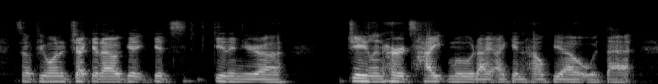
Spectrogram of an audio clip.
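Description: A man speaks at a moderate pace and a medium pitch, his intonation monotone and flat. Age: 20s. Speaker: fantasy football analyst. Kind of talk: casual chat.

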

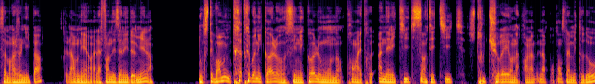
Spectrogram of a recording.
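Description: A man talks at a very fast pace with a fairly low pitch and ordinary pitch variation. His loudness stays very even, in a dry, close sound with no echo. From mixed: Iraq, England, US, France from age 10. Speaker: product leader. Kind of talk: podcast interview.

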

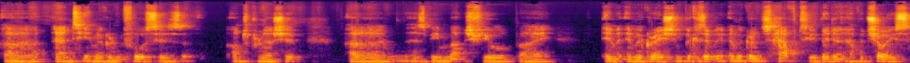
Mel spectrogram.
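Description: There is a dark, mellow tone to this man's somewhat breathy voice as he speaks at a moderate pace and medium pitch with monotone, flat intonation. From southern England. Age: 50s. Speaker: entrepreneur and investor. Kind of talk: interview. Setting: remote call.

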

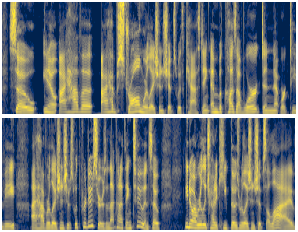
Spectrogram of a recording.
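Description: In a very clean recording with a silent background, a woman with a medium pitch speaks at a fairly quick pace, keeping very even loudness and ordinary pitch variation. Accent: American. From US South, Alabama. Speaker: actress and dancer. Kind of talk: casual interview chat.

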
